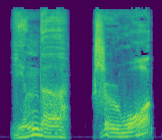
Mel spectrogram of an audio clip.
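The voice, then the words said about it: Quiet sneering voice. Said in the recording (Chinese): “冷笑着小声说”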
